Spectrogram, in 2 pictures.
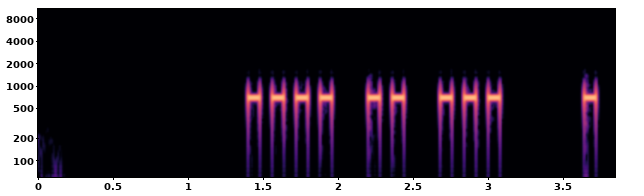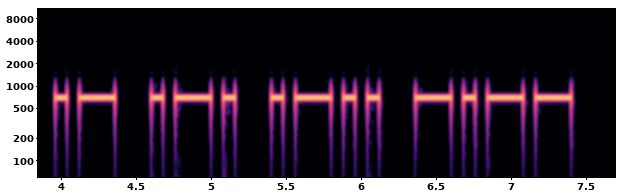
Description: Morse code, heard as a keyed tone, about 15 wpm, 700 Hz. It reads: HIS EARLY
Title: Sentences from Top 1000 Words - Review Part 4 - 15wpm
